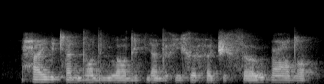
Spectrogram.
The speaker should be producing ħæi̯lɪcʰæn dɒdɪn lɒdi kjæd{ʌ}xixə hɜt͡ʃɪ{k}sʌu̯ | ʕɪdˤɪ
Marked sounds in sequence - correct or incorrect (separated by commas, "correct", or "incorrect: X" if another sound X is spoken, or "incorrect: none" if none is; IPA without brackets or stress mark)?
incorrect: ə, incorrect: x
